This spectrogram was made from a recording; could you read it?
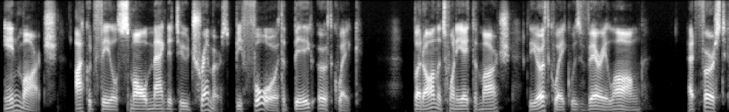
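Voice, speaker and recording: A male journalist with an electronically disguised voice, answering interview questions in a halting, plain telling. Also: deep voice, no echo. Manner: halting, plain storytelling with pauses.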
